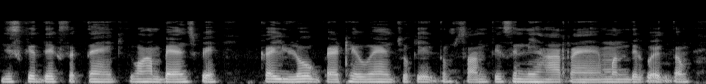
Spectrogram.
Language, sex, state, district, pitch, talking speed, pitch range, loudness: Hindi, male, Gujarat, Valsad, 120 Hz, 210 wpm, 115-125 Hz, -19 LUFS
